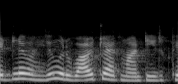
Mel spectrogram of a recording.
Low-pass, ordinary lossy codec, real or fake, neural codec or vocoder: 7.2 kHz; none; fake; autoencoder, 22.05 kHz, a latent of 192 numbers a frame, VITS, trained on one speaker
